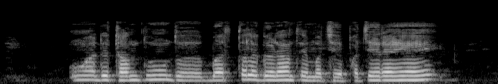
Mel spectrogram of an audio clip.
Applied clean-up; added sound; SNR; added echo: none; none; none; none.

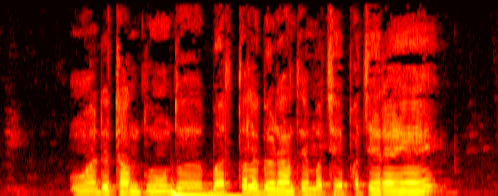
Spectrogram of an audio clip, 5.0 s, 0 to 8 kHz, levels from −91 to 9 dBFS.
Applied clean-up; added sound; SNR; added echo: none; Bass drum; 1 dB; none.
